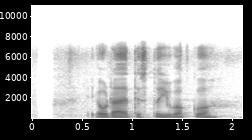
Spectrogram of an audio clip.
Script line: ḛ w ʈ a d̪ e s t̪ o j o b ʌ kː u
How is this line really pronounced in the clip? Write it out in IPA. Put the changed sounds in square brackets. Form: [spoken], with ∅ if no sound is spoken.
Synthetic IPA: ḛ w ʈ a [t̪] e s t̪ o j [u] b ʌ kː [o]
